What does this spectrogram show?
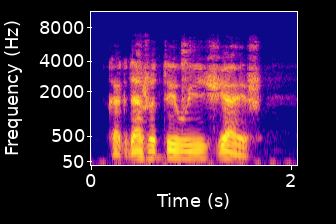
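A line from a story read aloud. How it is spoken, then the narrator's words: Dejected asking voice. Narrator (Russian): упавшим голосом спросил он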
